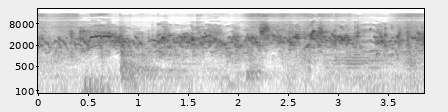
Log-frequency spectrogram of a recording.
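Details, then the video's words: Canaries in a group taking a cool summer bath, singing: a steady stream of high, bright chirps and rapid twitters, a short whistled upward slide near the start, soft splashes below. "Canaries Singing and Splashing in a Refreshing Bath"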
